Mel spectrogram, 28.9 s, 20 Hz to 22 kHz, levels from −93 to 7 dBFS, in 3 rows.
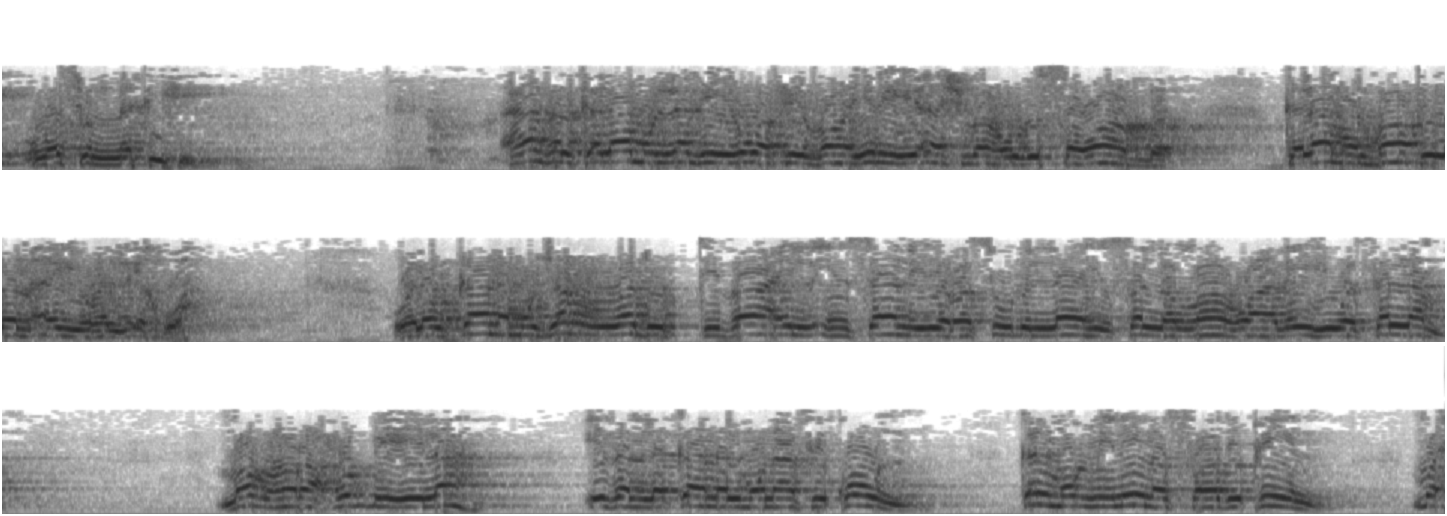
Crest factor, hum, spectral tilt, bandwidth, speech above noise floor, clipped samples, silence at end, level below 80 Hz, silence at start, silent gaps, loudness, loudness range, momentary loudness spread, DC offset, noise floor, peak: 10 dB; none; -11.5 dB/octave; 4.8 kHz; 34 dB; under 0.1%; 0 s; -46 dBFS; 0 s; none; -14 LUFS; 4 LU; 12 LU; 0.8%; -47 dBFS; -4 dBFS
